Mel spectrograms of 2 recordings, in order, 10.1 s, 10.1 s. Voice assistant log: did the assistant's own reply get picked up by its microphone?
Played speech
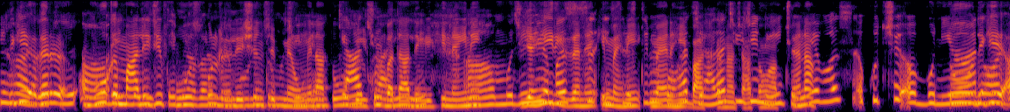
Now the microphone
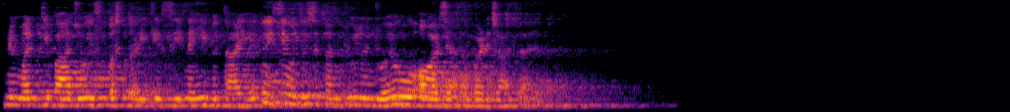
No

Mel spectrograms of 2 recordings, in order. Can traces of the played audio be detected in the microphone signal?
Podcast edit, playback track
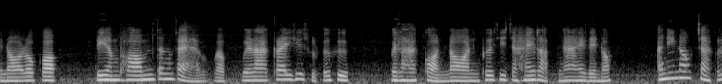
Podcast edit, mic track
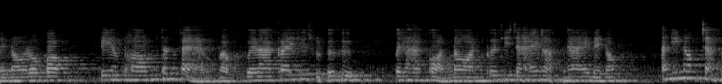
Yes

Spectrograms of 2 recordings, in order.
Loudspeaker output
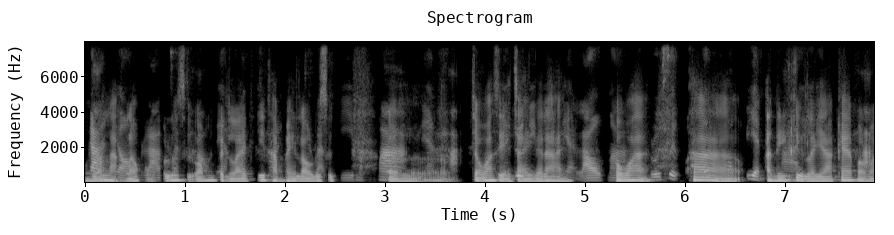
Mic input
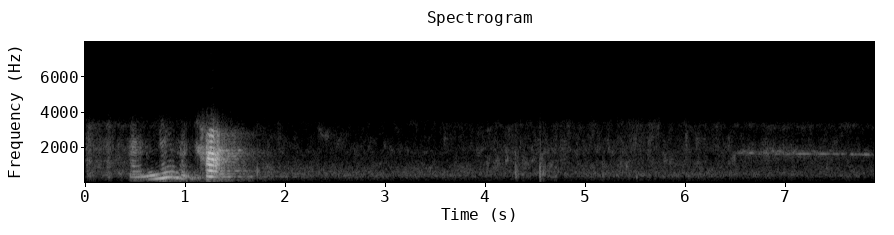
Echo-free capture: Yes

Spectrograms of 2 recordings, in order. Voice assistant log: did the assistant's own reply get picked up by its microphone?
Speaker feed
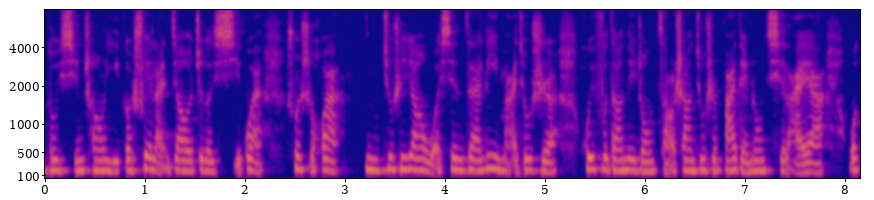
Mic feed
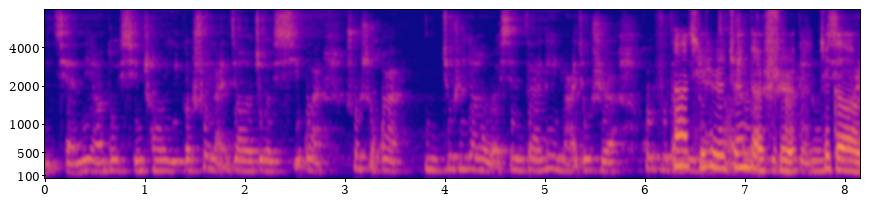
Yes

